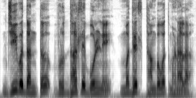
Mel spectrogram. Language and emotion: Marathi, neutral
